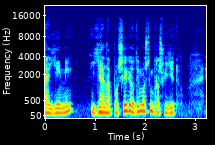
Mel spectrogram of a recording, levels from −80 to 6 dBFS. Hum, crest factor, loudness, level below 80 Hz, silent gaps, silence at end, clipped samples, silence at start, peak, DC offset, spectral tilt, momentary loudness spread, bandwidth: none; 16 dB; -16 LUFS; -58 dBFS; none; 0.1 s; under 0.1%; 0 s; 0 dBFS; under 0.1%; -7 dB/octave; 9 LU; 13 kHz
